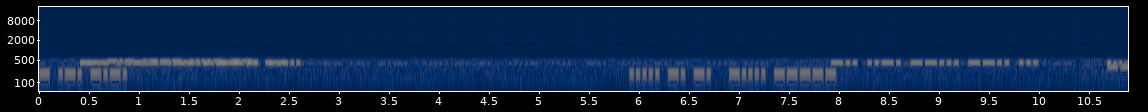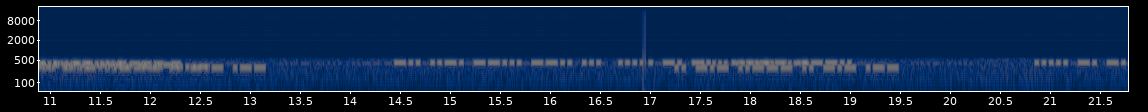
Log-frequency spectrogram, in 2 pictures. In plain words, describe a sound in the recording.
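Radio static hisses softly underneath.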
